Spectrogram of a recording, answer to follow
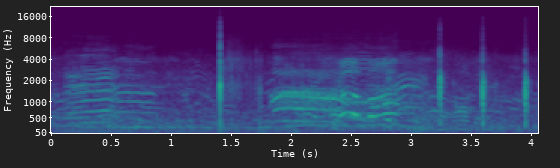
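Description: A baseball bat hits a pitched ball once with a sharp crack about a second and a half in. Shouting voices follow, then a few short sharp knocks near the end.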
